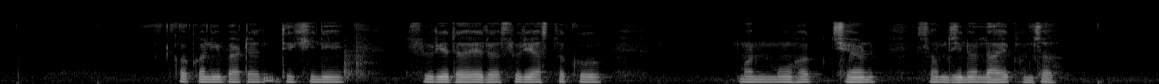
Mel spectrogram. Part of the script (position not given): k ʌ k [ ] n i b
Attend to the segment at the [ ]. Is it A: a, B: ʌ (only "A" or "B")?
B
